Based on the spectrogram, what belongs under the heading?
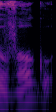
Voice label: "u focu", sud

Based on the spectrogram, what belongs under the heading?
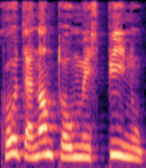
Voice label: "codda nantu à u me spinu", Gravona (centre); grimpe sur mon dos

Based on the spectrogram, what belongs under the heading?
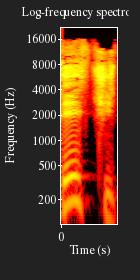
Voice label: “deci”, Rocca (sud)

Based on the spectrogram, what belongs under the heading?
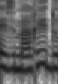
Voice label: hè smaritu, Moita Verde (nord)

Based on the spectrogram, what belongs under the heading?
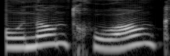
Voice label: “bancu”, Moita Verde (nord)

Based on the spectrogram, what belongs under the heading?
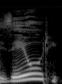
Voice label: sei ori, Gravona (sud); 6 heures

